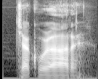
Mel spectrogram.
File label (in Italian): "ciacolare", dialetto veneto; v. chiacchierare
